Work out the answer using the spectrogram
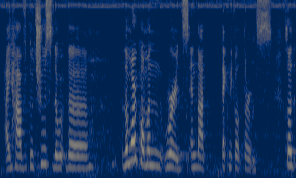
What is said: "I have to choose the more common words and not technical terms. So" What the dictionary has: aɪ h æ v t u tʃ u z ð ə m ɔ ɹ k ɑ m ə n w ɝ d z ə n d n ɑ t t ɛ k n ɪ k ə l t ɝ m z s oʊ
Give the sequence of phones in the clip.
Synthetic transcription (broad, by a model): aɪ h æ v t u tʃ u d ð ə m ɔ ɹ k ɑ m ə n w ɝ d s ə n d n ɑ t t ɛ k n ɪ k ə l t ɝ m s s oʊ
